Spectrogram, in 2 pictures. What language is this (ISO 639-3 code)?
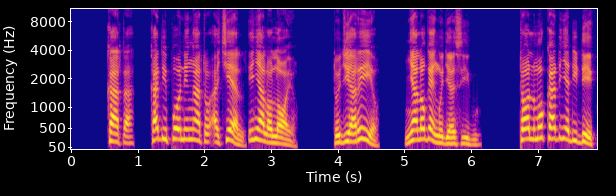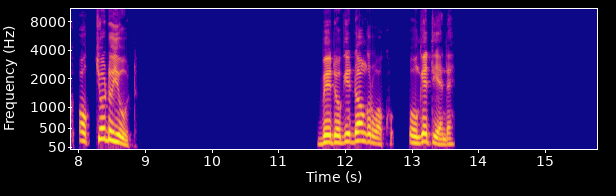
luo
